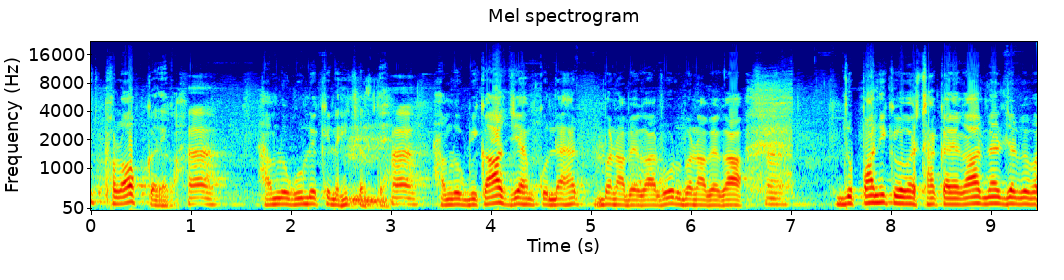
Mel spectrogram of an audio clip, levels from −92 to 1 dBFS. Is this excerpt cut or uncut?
uncut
